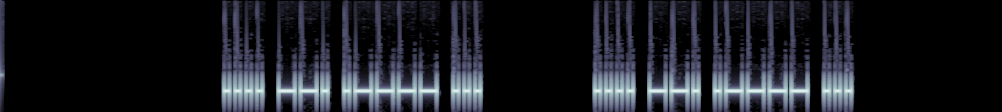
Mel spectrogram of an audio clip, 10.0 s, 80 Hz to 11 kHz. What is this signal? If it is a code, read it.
Morse code, heard as a keyed tone, about 22 wpm, 700 Hz. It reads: HG1S HG1S
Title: DXCC-100 Call Signs - 4 Characters - Repeated 2x - 22wpm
